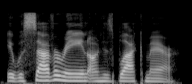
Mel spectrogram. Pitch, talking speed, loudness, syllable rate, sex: 160 Hz, 220 wpm, -19 LUFS, 5.3 syllables/s, female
